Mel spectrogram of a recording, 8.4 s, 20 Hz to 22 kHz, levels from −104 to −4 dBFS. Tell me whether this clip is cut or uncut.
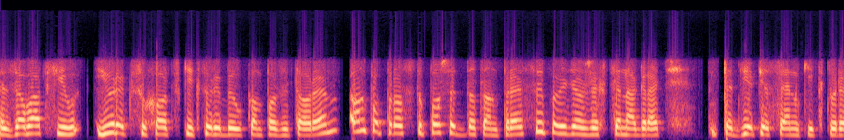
uncut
